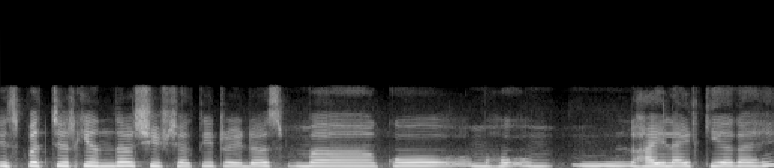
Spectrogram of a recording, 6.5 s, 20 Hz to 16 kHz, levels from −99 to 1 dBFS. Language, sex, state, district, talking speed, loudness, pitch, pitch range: Hindi, female, Punjab, Pathankot, 110 wpm, -17 LUFS, 290 Hz, 280-310 Hz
